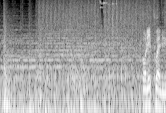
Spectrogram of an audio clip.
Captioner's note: machine gun noise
